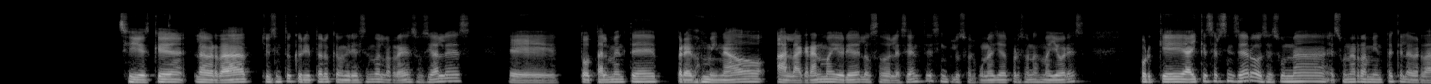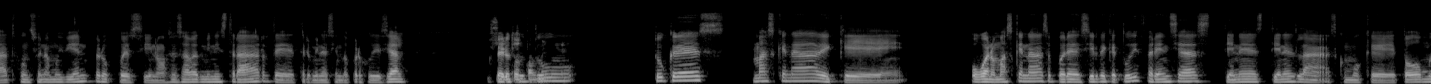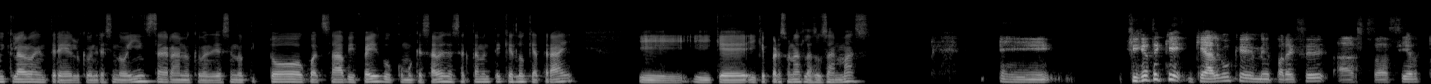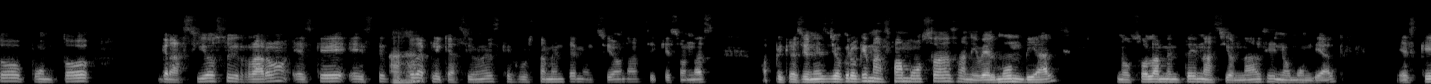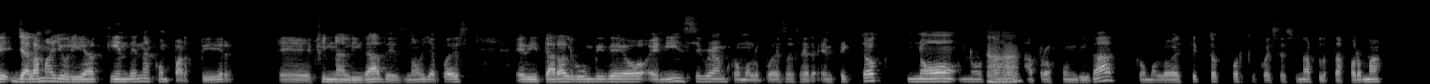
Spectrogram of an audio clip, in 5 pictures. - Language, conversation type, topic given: Spanish, podcast, ¿Qué te gusta y qué no te gusta de las redes sociales?
- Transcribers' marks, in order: other background noise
